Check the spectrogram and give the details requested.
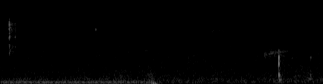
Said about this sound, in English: There he's typing. Yeah, I hear.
